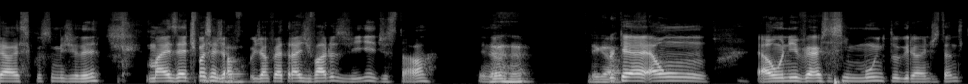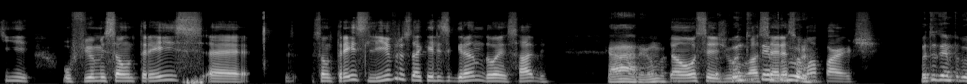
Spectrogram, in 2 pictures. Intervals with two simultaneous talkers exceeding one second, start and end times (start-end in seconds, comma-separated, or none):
16.2-17.9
